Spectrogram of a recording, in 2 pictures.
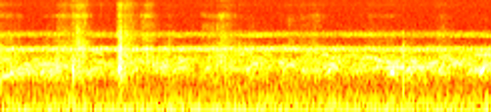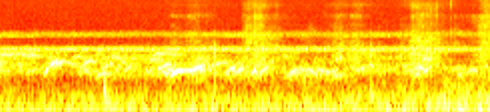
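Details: Night chorus of many coyotes going wild, overlapping quavering yips and yelps rising and falling, fairly distant, with a constant tonal hum and faint handling noises.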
